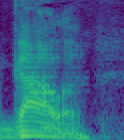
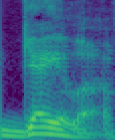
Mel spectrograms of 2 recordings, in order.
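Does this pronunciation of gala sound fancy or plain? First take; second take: fancy; plain. First: The word is said in a fancy, upscale way. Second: The word is said in a plain, everyday way. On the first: Upscale people who attend such events say it this way. "For people that go to galas, it's a gala" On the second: The speaker's own ordinary crowd says it this way. "For us, it's a gala"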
